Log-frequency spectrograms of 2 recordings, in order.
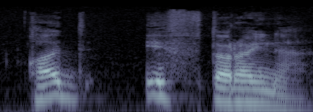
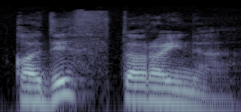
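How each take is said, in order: First: A glottal stop and vowel come before the f. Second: The d runs straight into the f sound. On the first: The speaker calls it wrong. "the incorrect way to say this would be" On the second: The speaker calls it right. "I pronounced the dal and I went straight into the fa. I didn't pronounce that alif"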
